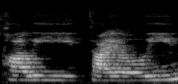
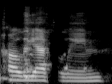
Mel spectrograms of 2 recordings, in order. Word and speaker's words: polyethylene: that was made with it which i cannot pronounce polythylene polyethylene there we go um that bottle of water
